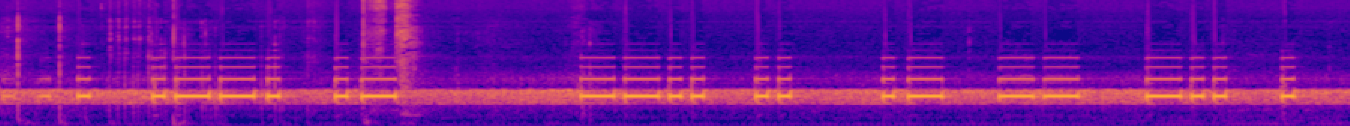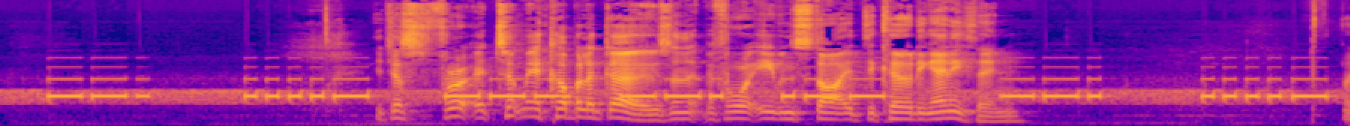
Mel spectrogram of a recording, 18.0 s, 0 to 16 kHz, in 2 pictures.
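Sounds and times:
morse code tone: 0:10.6 - 0:16.4
radio hiss: 0:11.0 - 0:15.8.

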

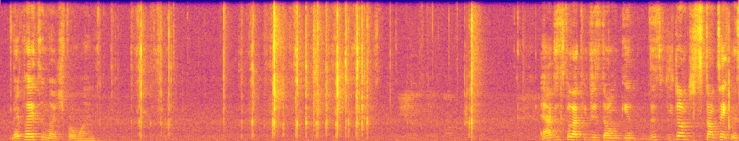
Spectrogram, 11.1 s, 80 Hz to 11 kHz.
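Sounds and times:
cards being shuffled: 0:01.5 - 0:02.7, 0:03.3 - 0:05.7, 0:06.8 - 0:07.2.

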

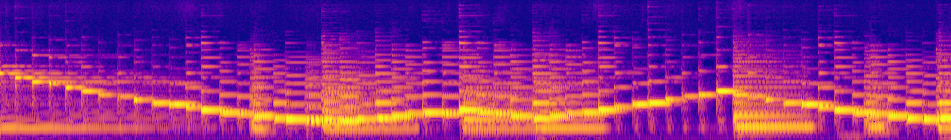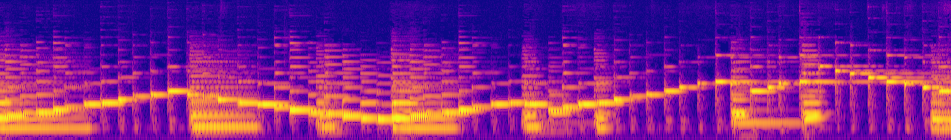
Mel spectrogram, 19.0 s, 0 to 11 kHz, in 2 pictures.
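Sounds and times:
solo grand piano: 0:00.0 - 0:19.0.

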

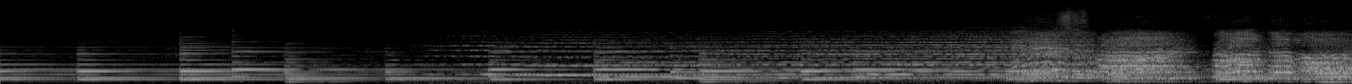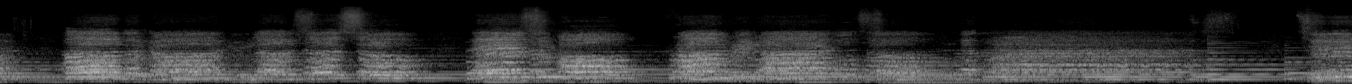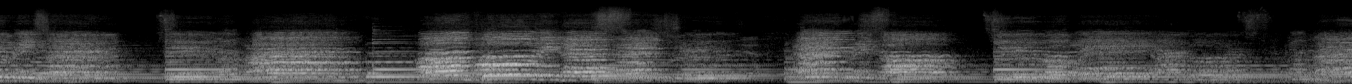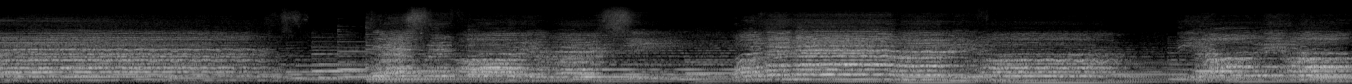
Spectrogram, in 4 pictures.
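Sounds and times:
choir singing a hymn: 0:06.7 - 0:54.0.

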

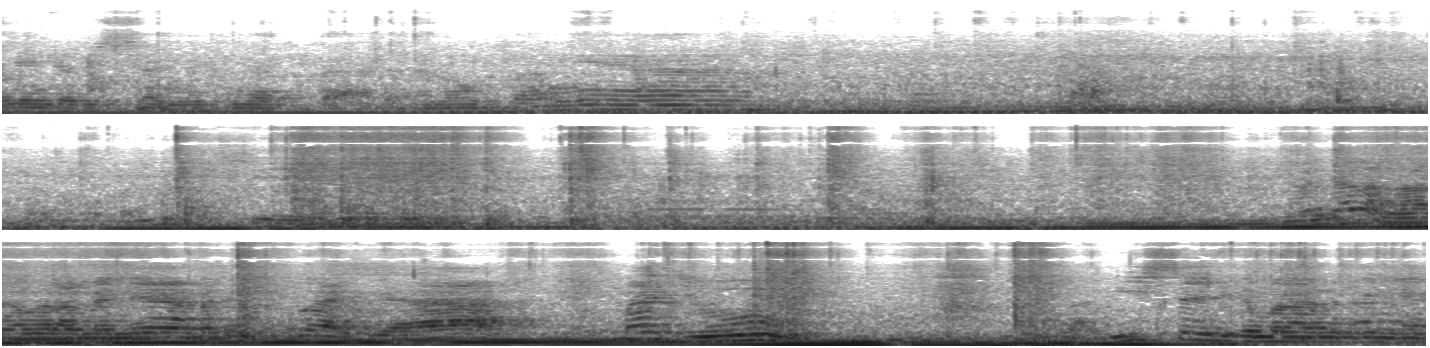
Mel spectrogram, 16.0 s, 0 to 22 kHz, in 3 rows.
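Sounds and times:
plastic wrapping crackling and ripping: 0:00.0 - 0:16.0.

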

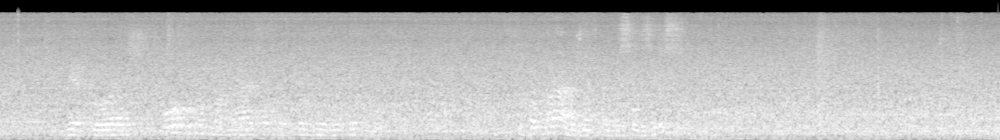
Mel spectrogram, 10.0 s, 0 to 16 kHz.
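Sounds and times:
rushing hiss of room noise: 0:00.0 - 0:10.0.

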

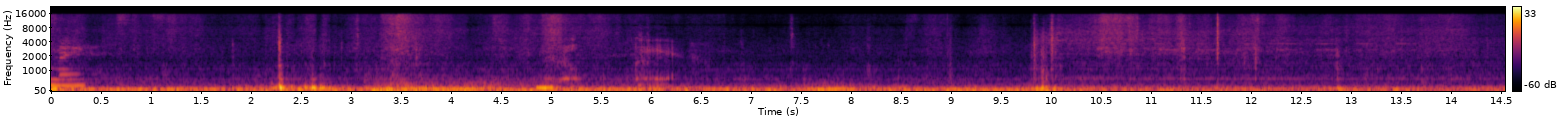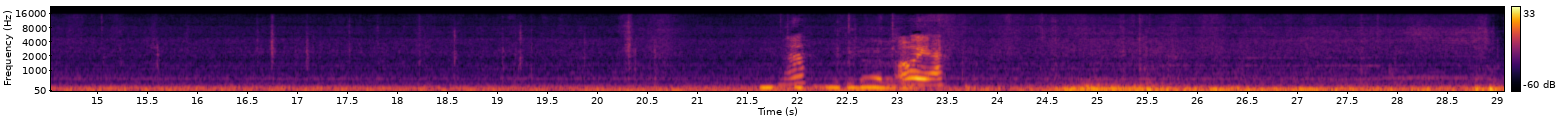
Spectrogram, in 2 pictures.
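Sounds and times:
car engine idling: 0:00.0 - 0:29.0.

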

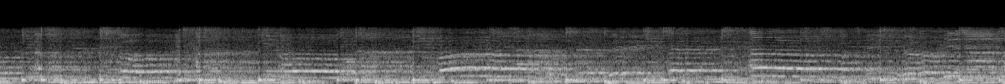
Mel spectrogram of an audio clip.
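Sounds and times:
recorded backing track: 0:00.0 - 0:10.0
woman singing karaoke: 0:00.0 - 0:10.0.

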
